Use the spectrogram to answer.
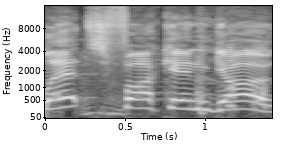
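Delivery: high, loud and drawn out; hyped-up cheer. Retold or imitated. Recalling his answer to the hair comments, slow loud hype. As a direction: stretch it out like a hype call. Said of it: "I said".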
